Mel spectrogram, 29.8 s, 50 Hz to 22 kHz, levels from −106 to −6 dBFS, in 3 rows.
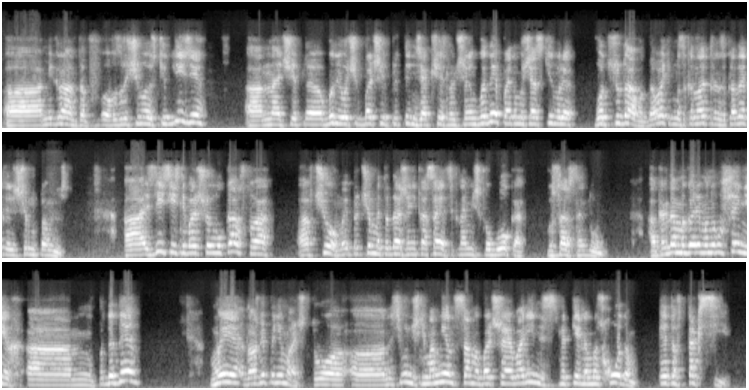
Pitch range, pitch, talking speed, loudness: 170-225 Hz, 195 Hz, 135 wpm, -13 LUFS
